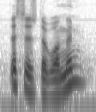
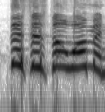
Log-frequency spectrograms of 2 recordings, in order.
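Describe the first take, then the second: First: It is said flatly, matter-of-fact. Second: It is said excitedly, with exclamation.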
